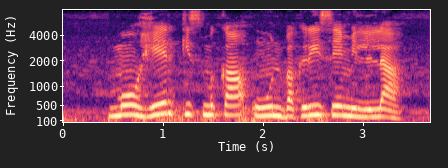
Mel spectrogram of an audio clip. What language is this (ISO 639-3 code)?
bho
